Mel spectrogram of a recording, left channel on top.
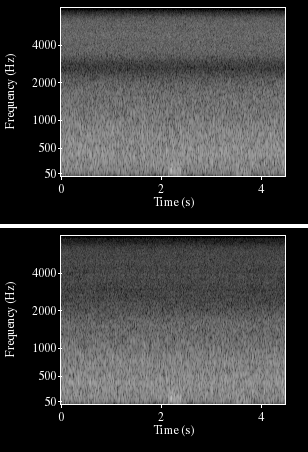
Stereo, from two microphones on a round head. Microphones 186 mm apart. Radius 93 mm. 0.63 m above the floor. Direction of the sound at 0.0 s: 80° left.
